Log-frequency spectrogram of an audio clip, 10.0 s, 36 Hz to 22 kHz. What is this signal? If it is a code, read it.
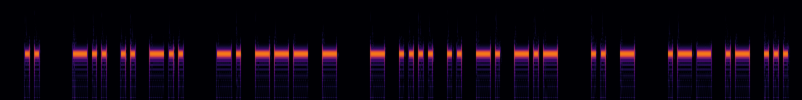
Morse code, heard as a keyed tone, about 21 wpm, 700 Hz. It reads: I DID NOT THINK IT WAS
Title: Sentences with 4-Word Phrases - 20wpm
